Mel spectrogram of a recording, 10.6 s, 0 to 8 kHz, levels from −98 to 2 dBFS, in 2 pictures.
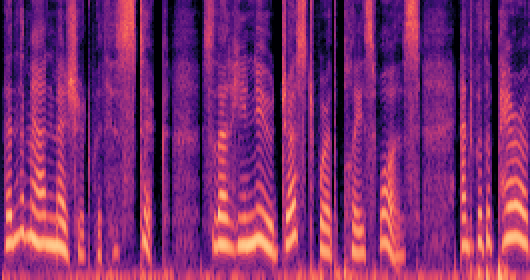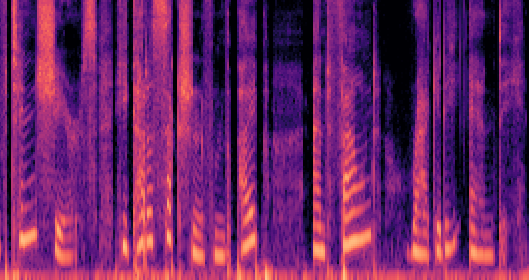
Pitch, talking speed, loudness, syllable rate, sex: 245 Hz, 195 wpm, -19 LUFS, 4.8 syllables/s, female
